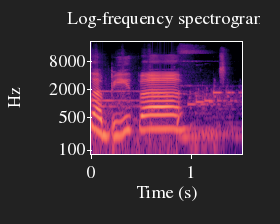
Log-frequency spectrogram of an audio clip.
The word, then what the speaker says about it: Ibiza: Oh, it's pronounced Ibiza.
